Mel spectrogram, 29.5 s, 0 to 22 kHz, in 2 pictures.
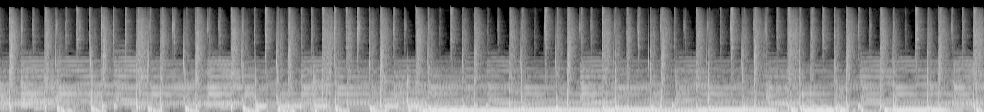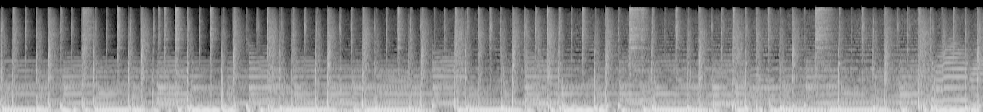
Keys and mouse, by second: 2.4 z, 2.6 KP_3, 3.5 z, 5.1 z, 5.9 middle click, 6.8 z, 9.3-12.2 typing, 13.4-14.6 typing, 15.9 KP_1, 18.5 z, 19.2 z, 19.2 a, 19.5 alt+h, 19.7 a, 20.9 z, 21.8 click, 24.6 click, 25.3 middle click, 25.5 l, 26.2 click, 27.0 a, 29.0-29.5 typing.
